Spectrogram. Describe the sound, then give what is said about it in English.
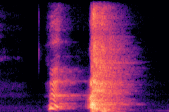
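A single loud sneeze: a short breathy intake followed by an explosive burst that fades out quickly, heard alone without any talking. “Oh my gosh, I just sneezed.”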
